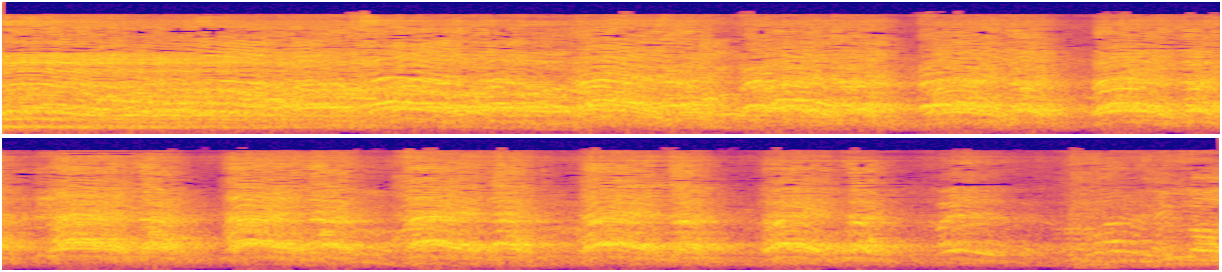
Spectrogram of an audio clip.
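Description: A man chants in a melodic voice through a microphone.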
